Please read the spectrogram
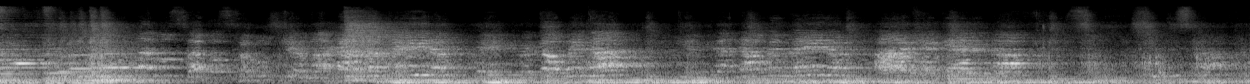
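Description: A large show choir singing over instrumental accompaniment with a strong bass line. The bass drops back briefly and returns about four seconds in. It is heard from the audience seats of an auditorium.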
